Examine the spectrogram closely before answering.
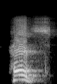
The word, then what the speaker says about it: hatch: Hatch, T is silent here.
